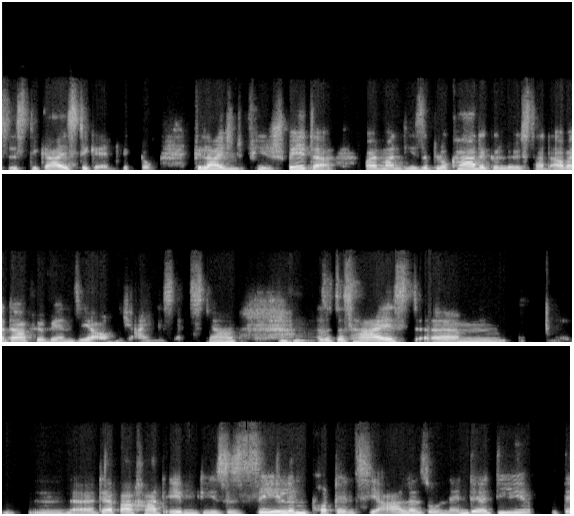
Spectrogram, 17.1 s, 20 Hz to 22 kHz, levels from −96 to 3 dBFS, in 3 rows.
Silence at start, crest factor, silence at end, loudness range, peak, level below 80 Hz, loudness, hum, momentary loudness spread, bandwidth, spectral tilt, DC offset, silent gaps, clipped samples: 0 s; 18 dB; 0 s; 4 LU; -2 dBFS; -62 dBFS; -18 LUFS; none; 15 LU; 11.5 kHz; -5 dB/octave; under 0.1%; 11.03-11.14 s, 16.82-16.89 s; under 0.1%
